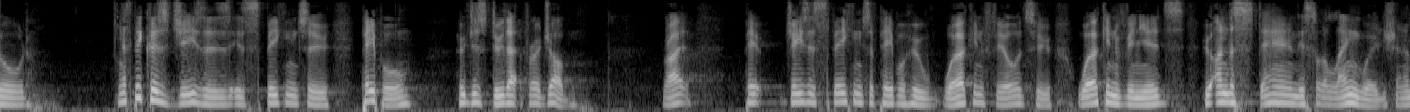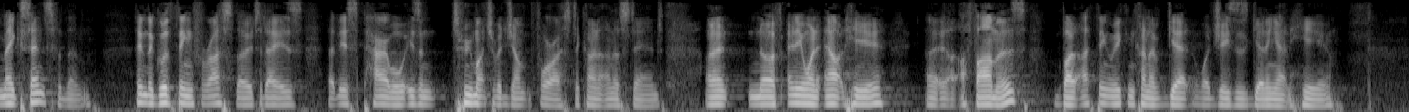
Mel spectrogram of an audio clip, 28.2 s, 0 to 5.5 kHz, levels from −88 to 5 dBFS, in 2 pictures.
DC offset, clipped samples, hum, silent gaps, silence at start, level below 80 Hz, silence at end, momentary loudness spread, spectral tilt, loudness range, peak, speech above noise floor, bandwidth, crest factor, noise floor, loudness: under 0.1%; under 0.1%; none; none; 0 s; -48 dBFS; 0.65 s; 12 LU; -8.5 dB/octave; 4 LU; -8 dBFS; 35 dB; 5.4 kHz; 20 dB; -62 dBFS; -28 LUFS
